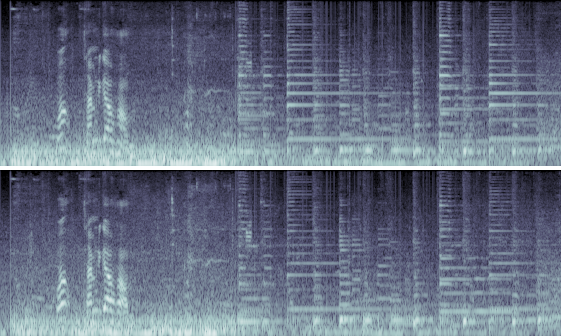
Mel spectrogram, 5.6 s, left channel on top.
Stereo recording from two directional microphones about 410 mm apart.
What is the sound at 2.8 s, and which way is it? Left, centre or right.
Music, centre.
